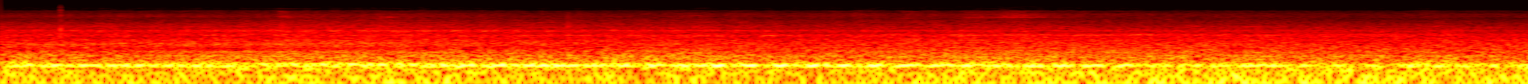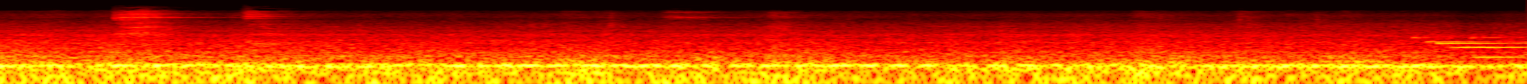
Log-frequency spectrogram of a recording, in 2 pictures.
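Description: Passenger train pulling slowly into the station as the locomotive and then the coaches roll past, with a steady low drone over the rumble of wheels on rail. Brief high squeals come about eight seconds in and again around eleven seconds as the train slows.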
